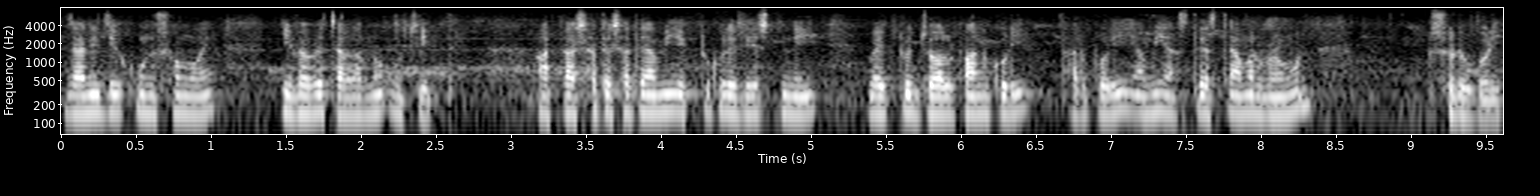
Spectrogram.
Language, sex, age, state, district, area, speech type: Bengali, male, 18-30, West Bengal, Jalpaiguri, rural, spontaneous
